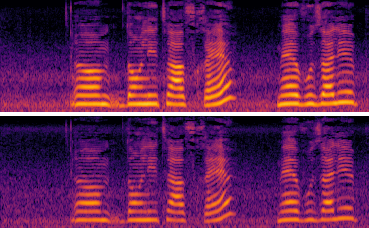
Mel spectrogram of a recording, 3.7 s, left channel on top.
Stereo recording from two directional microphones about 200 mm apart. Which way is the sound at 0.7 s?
20° left (ahead or behind).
